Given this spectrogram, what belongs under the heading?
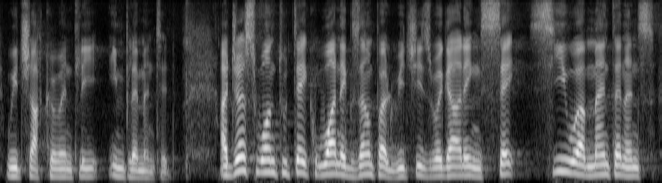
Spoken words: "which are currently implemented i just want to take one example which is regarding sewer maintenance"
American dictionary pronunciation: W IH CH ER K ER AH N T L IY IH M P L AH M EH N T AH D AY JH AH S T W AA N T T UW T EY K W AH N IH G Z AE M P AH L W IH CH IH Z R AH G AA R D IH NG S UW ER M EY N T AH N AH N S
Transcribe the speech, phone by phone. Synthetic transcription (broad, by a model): W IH CH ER K ER AH N T L IY IH M P L AH M EH N T AH D AY JH AH S T W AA N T T UW T EY K W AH N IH G Z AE M P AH L W IH CH IH Z R AH G AA R D IH NG S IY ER M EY N T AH N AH N S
